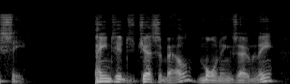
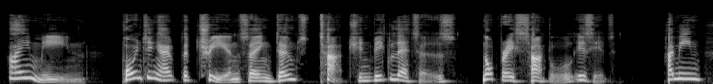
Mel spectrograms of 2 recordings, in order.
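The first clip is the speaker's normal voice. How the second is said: lightly voiced wry demon, pitched higher; a demon poking fun, wry; knowing demon; 9 semitones higher, 9 dB louder than usual. Demon mocking God's garden to the angel, wry.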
